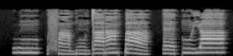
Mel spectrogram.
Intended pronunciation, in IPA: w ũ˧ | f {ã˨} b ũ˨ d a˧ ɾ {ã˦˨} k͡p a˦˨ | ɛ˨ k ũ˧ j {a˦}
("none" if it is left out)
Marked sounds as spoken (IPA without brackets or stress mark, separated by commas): ã˨, ã˦, a˦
